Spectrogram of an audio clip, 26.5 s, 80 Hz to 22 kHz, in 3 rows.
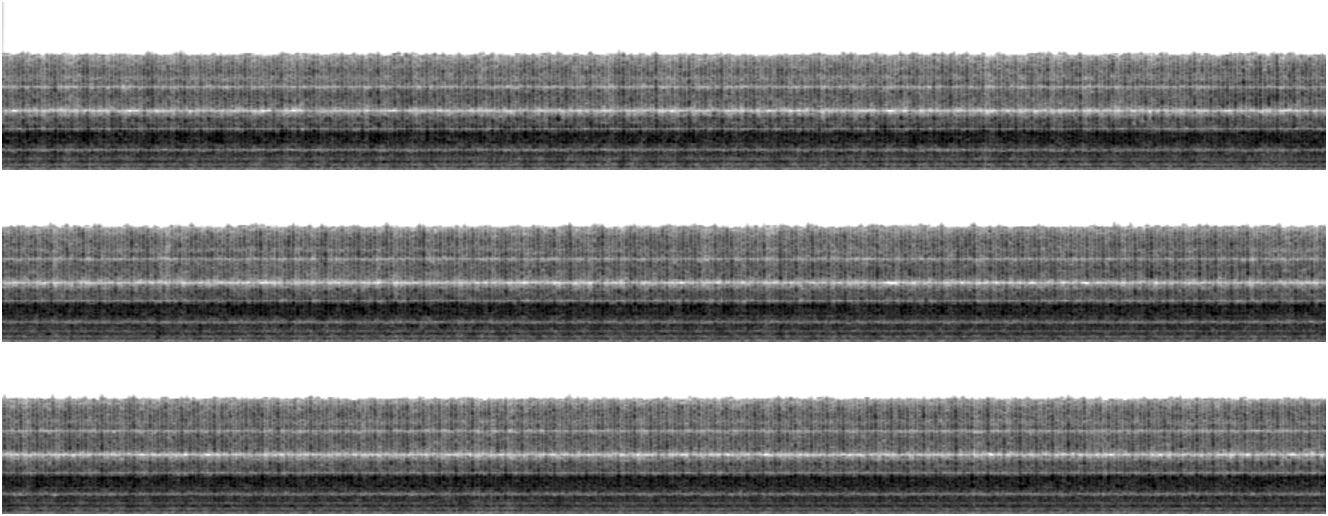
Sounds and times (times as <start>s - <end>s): Heavy engine (low frequency): 0.0s - 26.4s
Idling: 0.0s - 26.4s
Vehicle: 0.0s - 26.4s.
